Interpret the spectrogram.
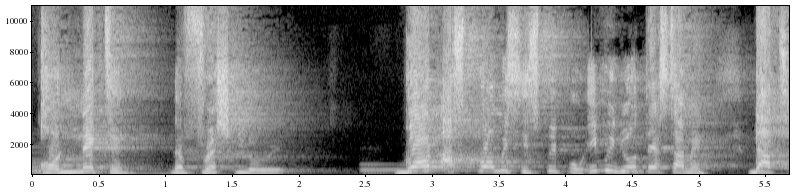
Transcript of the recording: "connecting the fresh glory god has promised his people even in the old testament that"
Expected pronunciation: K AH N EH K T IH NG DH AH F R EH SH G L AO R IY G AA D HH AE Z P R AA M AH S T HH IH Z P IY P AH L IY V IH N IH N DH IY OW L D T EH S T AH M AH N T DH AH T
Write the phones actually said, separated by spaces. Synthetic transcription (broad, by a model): K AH N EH K T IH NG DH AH F R EH SH G L AO R IY G AA D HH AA S P R AA M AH S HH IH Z P IY P AH L IY V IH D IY OW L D T EH S T AH M AH N T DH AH T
